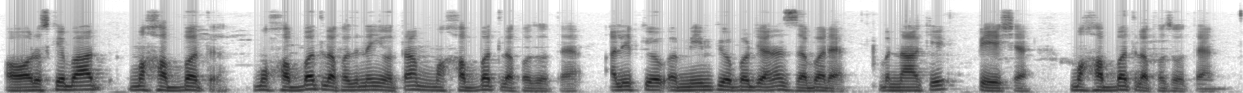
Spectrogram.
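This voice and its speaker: A man's voice: mid-range voice, moderate pace. Pakistani man teaching an Urdu lesson. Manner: calls students "beta", repeats "theek hai" and "next hai ji". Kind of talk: exam-prep lesson, word by word. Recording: slightly dull lo-fi audio.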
